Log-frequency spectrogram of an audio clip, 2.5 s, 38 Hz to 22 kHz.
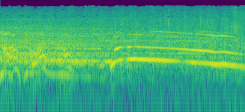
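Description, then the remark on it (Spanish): Three people yell together in loud, drawn-out shouts, the first bursts wavering before one long cry that slowly slides down in pitch and fades at the end. “Hombre, no han estado los gritos a la altura de 3 tazas, también te digo.”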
